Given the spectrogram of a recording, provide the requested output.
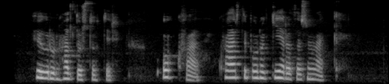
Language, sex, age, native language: Icelandic, female, 40-49, Icelandic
